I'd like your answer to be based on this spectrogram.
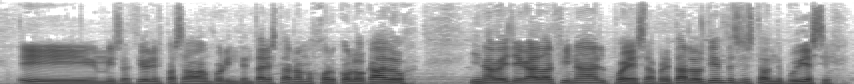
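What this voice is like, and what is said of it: Andalusian Spanish accent. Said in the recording (Spanish): “qué bien te queda desde Tokio el acento andaluz. Es precioso”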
